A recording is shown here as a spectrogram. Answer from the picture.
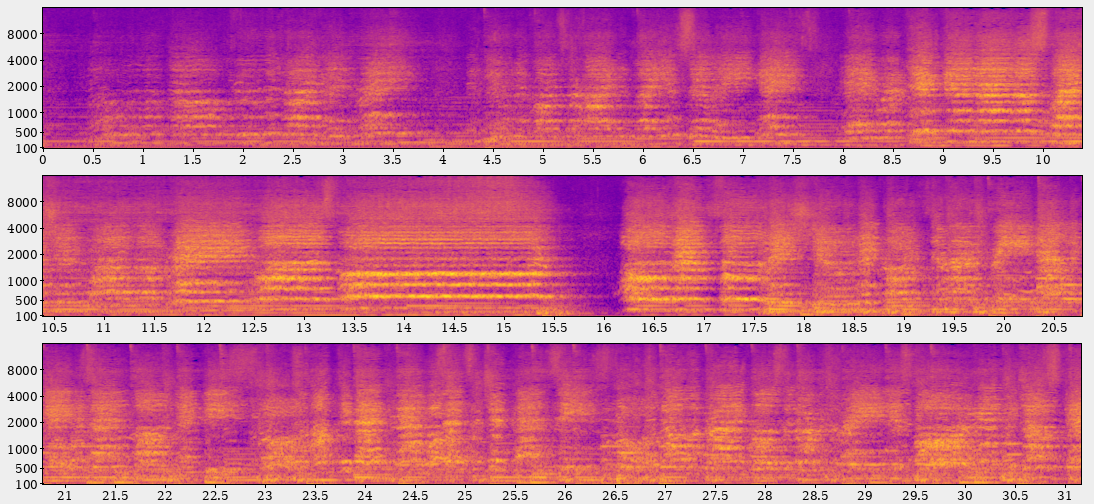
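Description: Live recording of a large mixed amateur chorus singing with accompaniment. A loud held chord breaks off abruptly about sixteen seconds in, and after a brief pause the singing resumes, over a steady low hum.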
